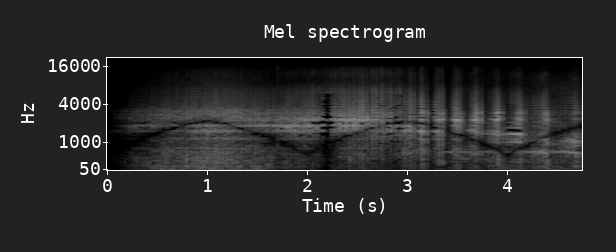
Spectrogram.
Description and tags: FX Reverse Grain Harsh 001
This sound has its origins many years ago and so I cannot fully remember how I made it. It was designed to emulate a flying spaceship and was used in that context in a project.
